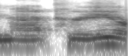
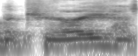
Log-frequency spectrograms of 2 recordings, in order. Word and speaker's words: Makary: So that is Marty Makary, Dr. Marty Makary, or Makary, as I think he pronounces it.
